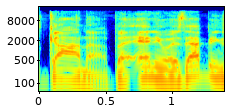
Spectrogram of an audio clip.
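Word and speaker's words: Gane: i think it's cyril ghana i think it's pronounced ghana i used to say ghane and then i'd say gone and then i heard john anik saying ghana so i'm a roll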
